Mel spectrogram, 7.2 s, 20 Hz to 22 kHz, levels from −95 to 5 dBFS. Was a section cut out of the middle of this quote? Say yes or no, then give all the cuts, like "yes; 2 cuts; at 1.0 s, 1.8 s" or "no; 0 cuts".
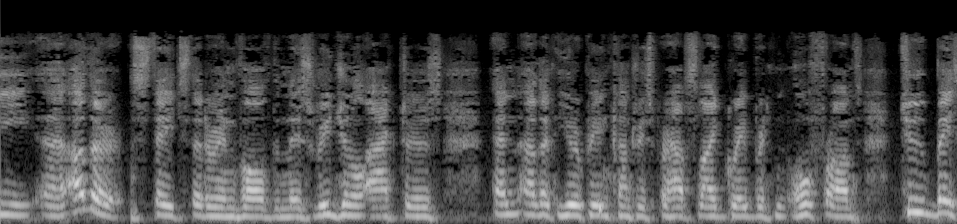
no; 0 cuts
